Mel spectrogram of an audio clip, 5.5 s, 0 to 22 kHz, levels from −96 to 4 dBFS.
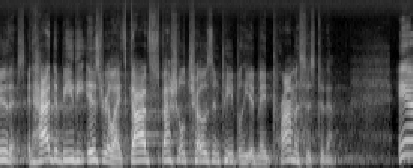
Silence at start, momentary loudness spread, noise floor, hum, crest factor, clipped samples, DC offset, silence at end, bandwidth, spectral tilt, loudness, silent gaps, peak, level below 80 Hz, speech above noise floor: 0 s; 12 LU; -53 dBFS; none; 22 dB; under 0.1%; under 0.1%; 0 s; over 20 kHz; -5 dB/octave; -22 LUFS; none; -2 dBFS; -74 dBFS; 31 dB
